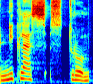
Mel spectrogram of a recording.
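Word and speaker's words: Niklas Ström: And it was from Sweden's new ambassador to Albania, Niklas Strom. Did I say it correctly? – Yes, that was correct.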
